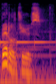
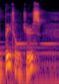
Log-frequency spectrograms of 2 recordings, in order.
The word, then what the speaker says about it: Betelgeuse: And that red star I mentioned just then, that star is called Betelgeuse, often mispronounced as Betelgeuse, and that name loosely translates from Arabic as Shoulder of Orion.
